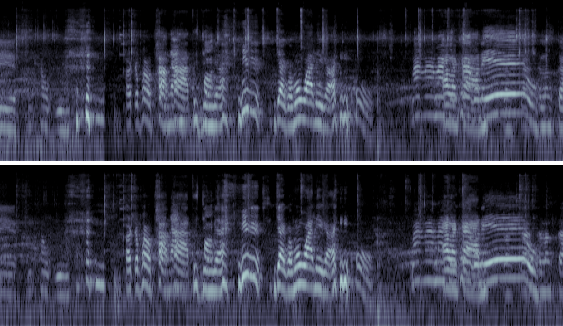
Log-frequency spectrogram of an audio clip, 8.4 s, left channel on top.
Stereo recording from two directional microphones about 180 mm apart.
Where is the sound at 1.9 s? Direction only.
5° right (ahead or behind).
